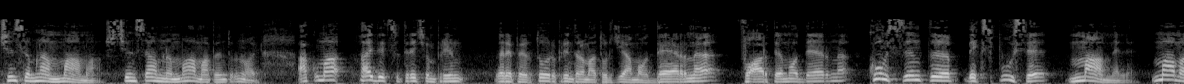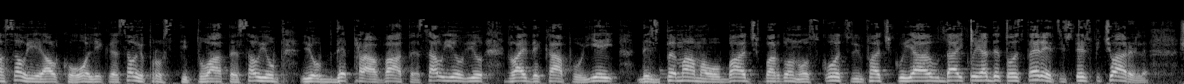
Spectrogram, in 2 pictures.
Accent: Romania; că noi suntem români, că noi suntem o națiune

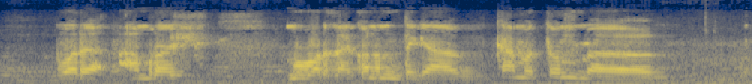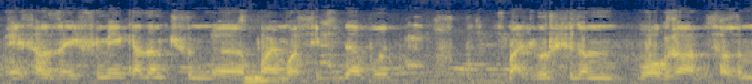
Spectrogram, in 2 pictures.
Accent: Afghanistan; من به خودم به یک جوان افغان که از افغانستان آمدم

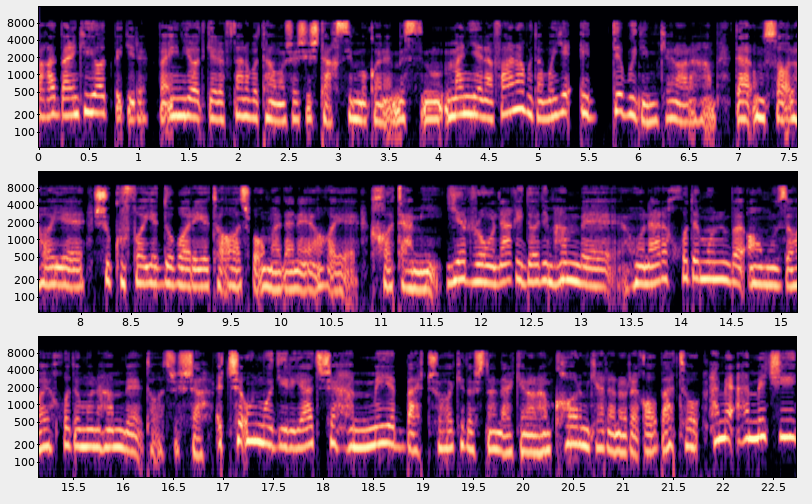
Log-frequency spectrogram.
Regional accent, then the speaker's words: Iran; moved away as an adult; سال اولی هم که از ایران اومدم بیرون

